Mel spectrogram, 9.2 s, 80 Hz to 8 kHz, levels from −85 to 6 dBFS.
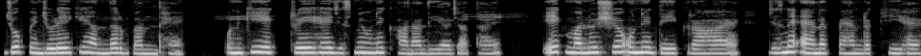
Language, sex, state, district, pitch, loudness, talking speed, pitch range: Hindi, male, Bihar, Bhagalpur, 245 Hz, -14 LUFS, 175 wpm, 225-265 Hz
